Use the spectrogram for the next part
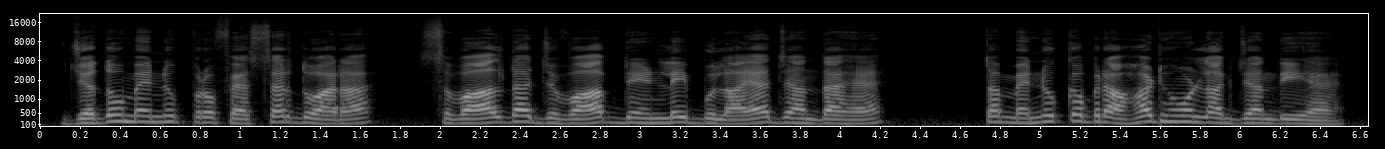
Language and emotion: Punjabi, fearful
